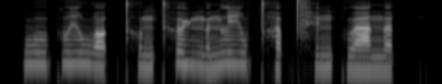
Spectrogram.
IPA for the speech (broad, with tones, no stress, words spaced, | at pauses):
wuː˨kʷiː˨˧ wɔː˨˥t̚t̪ʰʊ˨˥ŋ t̪ʰɵ˧ɥŋɵ˨˥nliː˧w t̪ʰɐ˨p̚t͡sʰɪ˨˥ŋ kʷaː˨n̪ɐ˨˥t̚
